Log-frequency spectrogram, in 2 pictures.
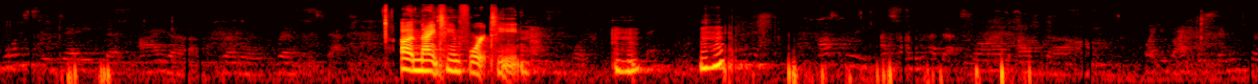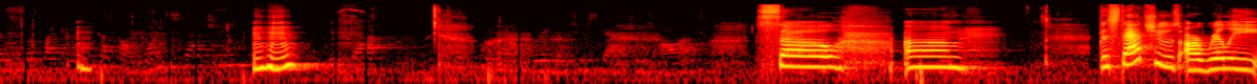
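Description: A woman speaks through a microphone in a steady lecturing voice.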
